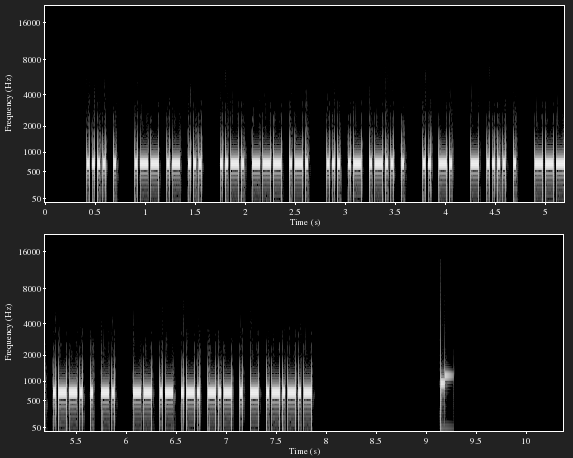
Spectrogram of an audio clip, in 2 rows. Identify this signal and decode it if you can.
Morse code, heard as a keyed tone, about 44 wpm, 700 Hz. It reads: HE WAS FOR SALE IN THE OPEN MARKET.
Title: Sentences from Top 1400 Words 45wpm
